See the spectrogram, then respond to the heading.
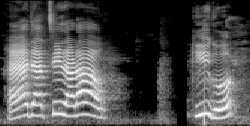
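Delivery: high-pitched, loud calling out.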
